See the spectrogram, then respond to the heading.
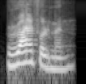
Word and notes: rifleman: Indian

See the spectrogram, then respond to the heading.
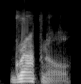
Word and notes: grapnel: British English

